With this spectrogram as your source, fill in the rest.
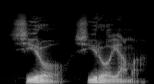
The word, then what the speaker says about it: Shiroyama: yama now i think i think in japanese they pronounce the rs with the top of the tongue top of the roof so shiro shiro yama anyways it looks like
